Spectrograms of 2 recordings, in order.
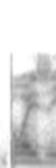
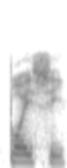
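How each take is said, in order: First: The name is said the way outsiders pronounce it. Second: The name is said the way locals pronounce it. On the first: The speaker is not from the place. The speaker calls it wrong. "if you're not from Idaho, you like to say Boise, but it's not Boise" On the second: The speaker is from the place. The speaker calls it right. "It's Boise"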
